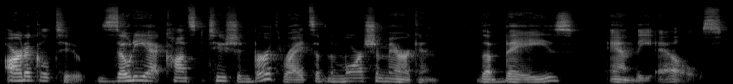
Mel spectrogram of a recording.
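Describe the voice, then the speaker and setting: A woman hosting a dramatic reading of a document, reading deliberately and breaking off for informal explanatory asides. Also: a bass voice, animated, sharp tone. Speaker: host reading a document aloud.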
